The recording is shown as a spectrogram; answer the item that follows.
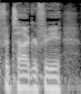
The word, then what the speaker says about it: photography: but in the word photography, the accent is on the second syllable.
